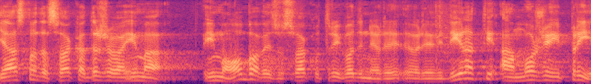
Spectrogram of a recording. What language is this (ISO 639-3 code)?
hrv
